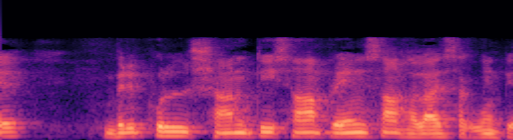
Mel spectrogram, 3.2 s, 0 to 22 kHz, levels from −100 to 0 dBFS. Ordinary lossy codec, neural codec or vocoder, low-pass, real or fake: MP3, 64 kbps; codec, 16 kHz, 2 kbps, X-Codec, WavLM features, trained on Multilingual LibriSpeech; 7.2 kHz; fake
